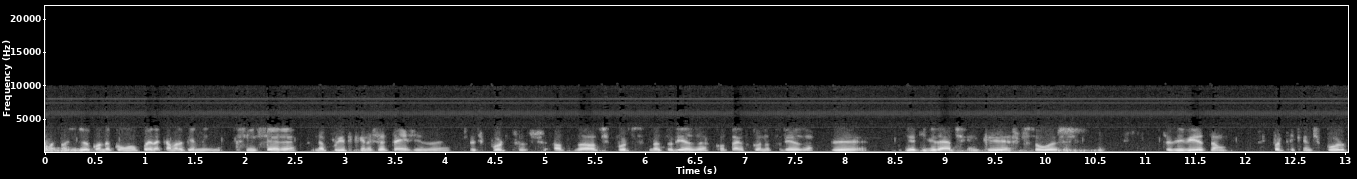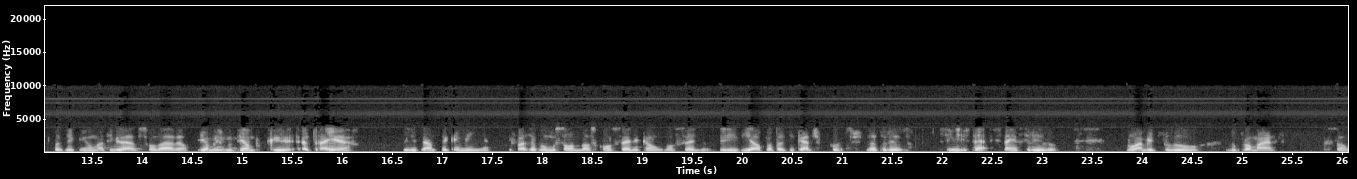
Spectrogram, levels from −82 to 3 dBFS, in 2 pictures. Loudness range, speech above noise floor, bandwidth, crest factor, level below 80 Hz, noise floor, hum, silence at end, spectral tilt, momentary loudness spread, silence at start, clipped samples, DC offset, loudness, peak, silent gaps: 2 LU; 31 dB; 10.5 kHz; 16 dB; -46 dBFS; -47 dBFS; none; 0 s; -5.5 dB/octave; 9 LU; 0 s; under 0.1%; 3%; -17 LUFS; 0 dBFS; none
